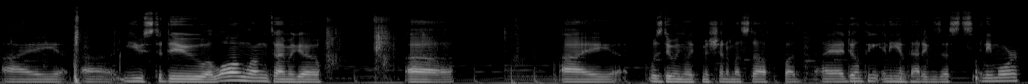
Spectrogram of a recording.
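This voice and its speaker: Casting: young male streamer, calm and soothing, mid-pitched, soft-spoken, faint music underneath. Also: unhurried. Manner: calm, soft-spoken, self-described monotone. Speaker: Minecraft streamer. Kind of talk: casual livestream chat while building in a game.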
